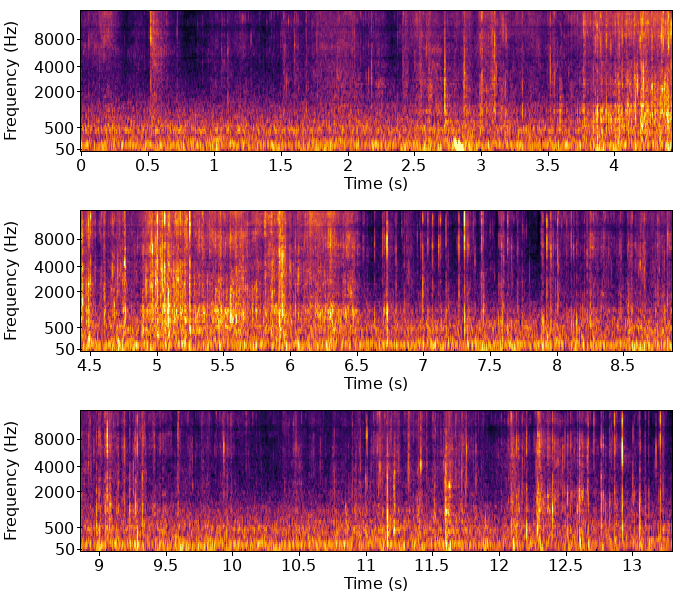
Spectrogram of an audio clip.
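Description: Long lilac nails scratch and tap the woven surface of a large, hollow, empty-looking tote of braided straw with brown leather tabs and red "Bonjour" embroidery, held upright on a table. Dry, crinkly rustling and quick, uneven taps run throughout, bright and papery. The sound grows louder and denser in the middle before easing back to lighter scratching.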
